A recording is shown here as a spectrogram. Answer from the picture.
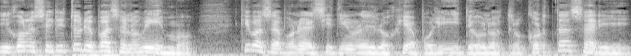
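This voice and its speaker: Speaking very fast, a man uses a fairly high, somewhat breathy voice with very wide pitch swings. Room echo is audible. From Argentina, Buenos Aires area. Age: 60s. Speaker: local writer. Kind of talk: radio interview.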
